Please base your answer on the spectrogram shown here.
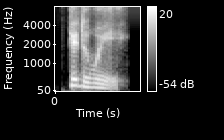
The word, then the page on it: hideaway: Indian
